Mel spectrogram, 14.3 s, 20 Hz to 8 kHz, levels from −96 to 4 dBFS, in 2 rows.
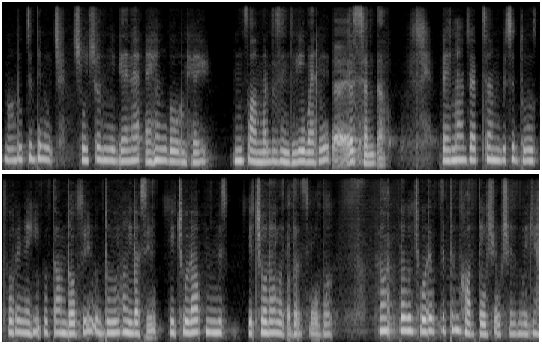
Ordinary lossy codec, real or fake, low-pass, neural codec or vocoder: none; fake; 7.2 kHz; codec, 16 kHz, 0.5 kbps, FreqCodec, larger model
